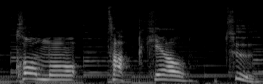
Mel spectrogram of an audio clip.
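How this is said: It is said with a French accent. "if you're speaking with French"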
